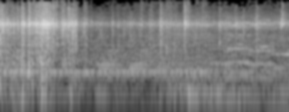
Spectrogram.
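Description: Background music plays steadily under a string of rustles and sharp clicks from things being handled, densest in the first second or so.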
